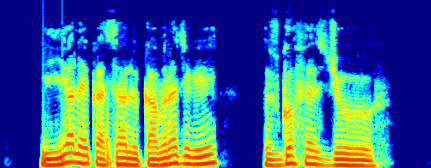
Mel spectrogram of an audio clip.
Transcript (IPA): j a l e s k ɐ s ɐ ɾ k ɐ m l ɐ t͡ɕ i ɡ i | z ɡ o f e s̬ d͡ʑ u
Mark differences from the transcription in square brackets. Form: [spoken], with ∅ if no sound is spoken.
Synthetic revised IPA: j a l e [∅] k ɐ s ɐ [l] k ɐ m [ɾ] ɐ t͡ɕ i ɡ i | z ɡ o f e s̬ d͡ʑ u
